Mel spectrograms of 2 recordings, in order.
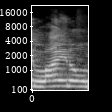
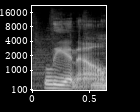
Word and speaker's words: Lionel: But for him, if you meet him, don't say, "Hey, Lionel Messi, I'm a big fan." Don't say that. It should be pronounced Lionel.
